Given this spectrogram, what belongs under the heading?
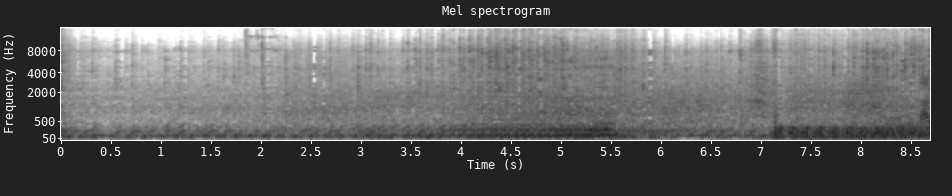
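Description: Honda CB750F motorcycle with custom chopper styling, long parked with stiff valves, its engine running close by in a steady, rough rumble that swells midway and steps louder near the end.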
